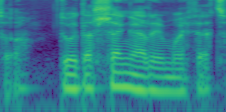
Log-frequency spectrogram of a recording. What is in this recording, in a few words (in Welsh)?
"llengar" Welsh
